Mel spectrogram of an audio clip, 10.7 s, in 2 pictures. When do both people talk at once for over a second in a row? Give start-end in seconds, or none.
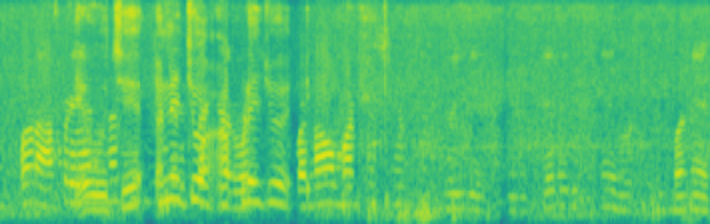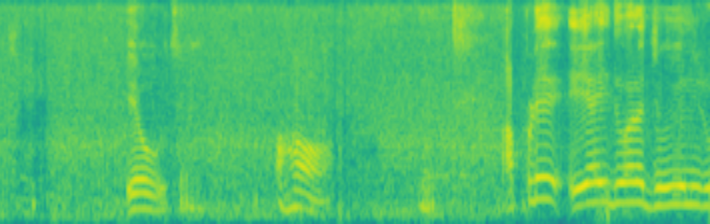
0.6-2.1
